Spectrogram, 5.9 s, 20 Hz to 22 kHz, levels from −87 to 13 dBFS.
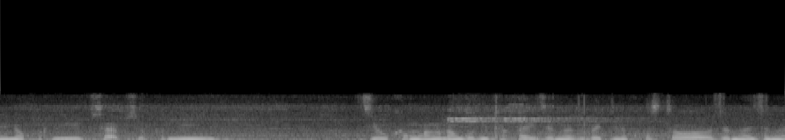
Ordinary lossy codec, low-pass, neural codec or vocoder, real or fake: AAC, 32 kbps; 7.2 kHz; none; real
